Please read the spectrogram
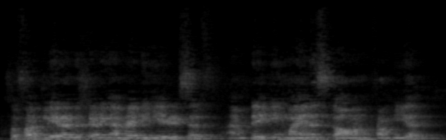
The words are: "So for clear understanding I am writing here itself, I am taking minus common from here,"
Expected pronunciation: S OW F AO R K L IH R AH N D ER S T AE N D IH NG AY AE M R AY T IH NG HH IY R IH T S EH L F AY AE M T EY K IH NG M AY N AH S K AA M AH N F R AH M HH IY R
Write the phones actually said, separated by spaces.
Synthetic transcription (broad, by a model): S OW F AO R K L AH R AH N D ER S T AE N D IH NG AY M R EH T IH HH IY R IH T S EH L F AY M T EY K IH NG M AY N AH S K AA AH N F R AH M HH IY R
